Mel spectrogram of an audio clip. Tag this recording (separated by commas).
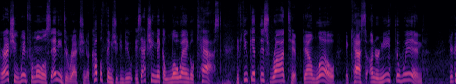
Speech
